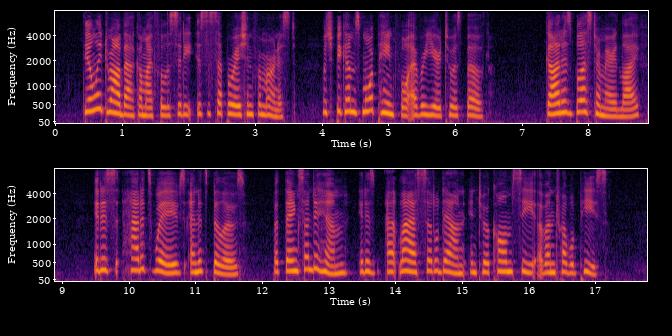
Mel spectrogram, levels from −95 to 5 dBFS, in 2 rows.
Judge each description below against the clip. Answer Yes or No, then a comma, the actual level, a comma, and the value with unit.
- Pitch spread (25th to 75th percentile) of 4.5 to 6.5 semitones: No, average, 3.7 semitones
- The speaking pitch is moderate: No, very high, 250 Hz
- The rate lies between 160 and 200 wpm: Yes, average, 170 wpm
